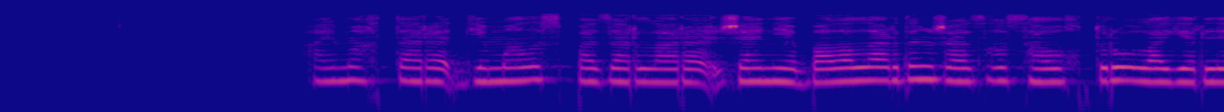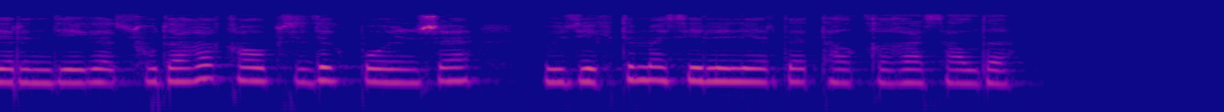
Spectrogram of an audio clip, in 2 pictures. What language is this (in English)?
Kazakh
